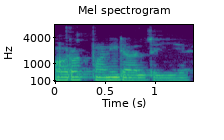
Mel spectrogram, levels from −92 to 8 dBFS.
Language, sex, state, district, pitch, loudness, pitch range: Hindi, male, Bihar, Supaul, 135 Hz, -24 LUFS, 130-145 Hz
